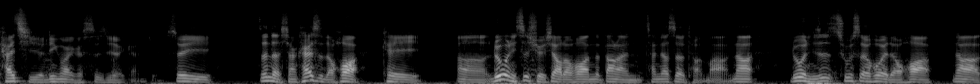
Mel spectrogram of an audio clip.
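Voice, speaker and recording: Moving at a fairly quick pace, a man uses an unremarkable speaking voice pitched in the medium range, with ordinary pitch variation. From Taiwan, New Taipei (Xinzhuang). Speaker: app startup co-founder, former engineer. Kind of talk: casual interview.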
